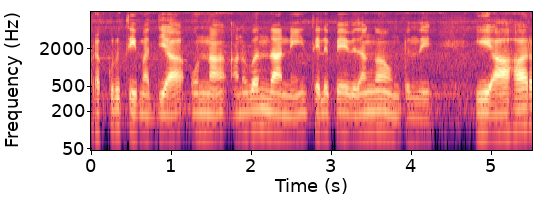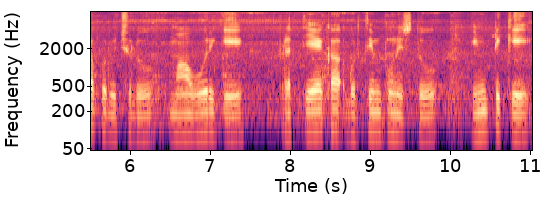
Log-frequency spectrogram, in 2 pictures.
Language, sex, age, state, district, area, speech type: Telugu, male, 18-30, Andhra Pradesh, Guntur, urban, spontaneous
